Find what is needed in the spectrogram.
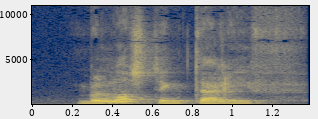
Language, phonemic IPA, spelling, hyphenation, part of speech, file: Dutch, /bəˈlɑs.tɪŋ.taːˌrif/, belastingtarief, be‧las‧ting‧ta‧rief, noun, Nl-belastingtarief.ogg
- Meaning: tax rate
